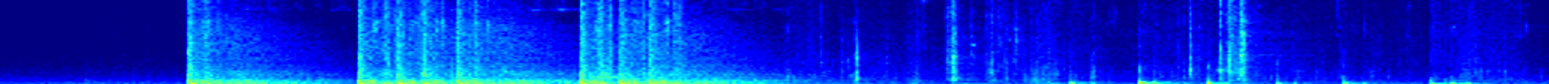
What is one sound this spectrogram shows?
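A rifle fires in loud rapid bursts indoors.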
